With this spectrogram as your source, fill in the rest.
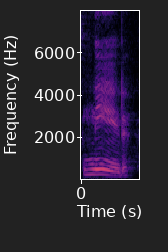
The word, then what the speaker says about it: knead: The K sound is silent, so it's need.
